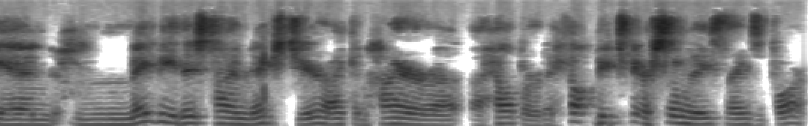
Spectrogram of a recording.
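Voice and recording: This man speaks at a moderate pace with a fairly high pitch, a slightly husky edge, and ordinary pitch variation.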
